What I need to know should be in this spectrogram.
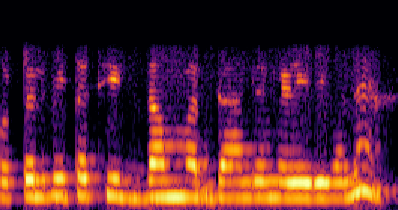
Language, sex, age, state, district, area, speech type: Odia, female, 30-45, Odisha, Sundergarh, urban, conversation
